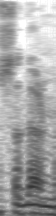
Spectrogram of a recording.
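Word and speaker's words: southern: Similar tortoise from सदर्न, अब देखिए साउथ, वैसे साउथ बोले, लेकिन सदर्न जब इसको प्रोनाउंस करेंगे तो सदर्न होगा, सदर्न।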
